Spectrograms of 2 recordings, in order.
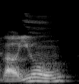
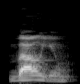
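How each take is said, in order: First: The stress is on the second syllable. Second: The stress is on the first syllable. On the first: The speaker calls it wrong. "not volume" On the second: The speaker calls it right. "the emphasis on the first syllable"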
